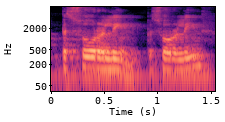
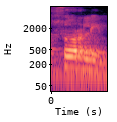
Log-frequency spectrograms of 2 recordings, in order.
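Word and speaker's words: psoralen: So that is like वो दवाई जो होती है उसका नाम होता है सोरलीन, मतलब सोरलीन, पी साइलेंट है, सोरलीन, इसलिए इसको PUVA बोलते हैं, राइट।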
